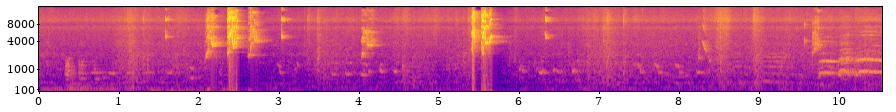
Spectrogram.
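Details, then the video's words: Morning chirping of blue and green lovebirds, a few sudden shrill bursts separated by long quieter stretches of soft twittering, ending in a brief tonal note. "True Love Blue LoveBird - Green LoveBird Chirping Sound"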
